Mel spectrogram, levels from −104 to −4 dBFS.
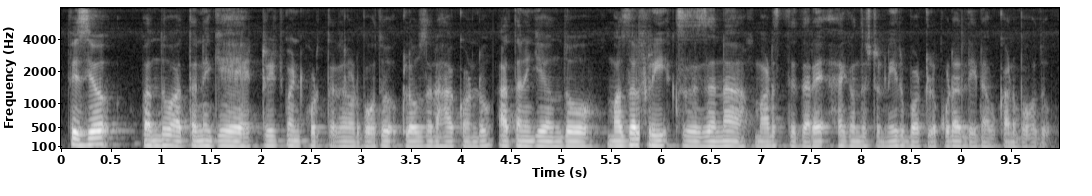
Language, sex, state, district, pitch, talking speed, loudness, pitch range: Kannada, male, Karnataka, Dakshina Kannada, 100 Hz, 130 wpm, -24 LUFS, 100-105 Hz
